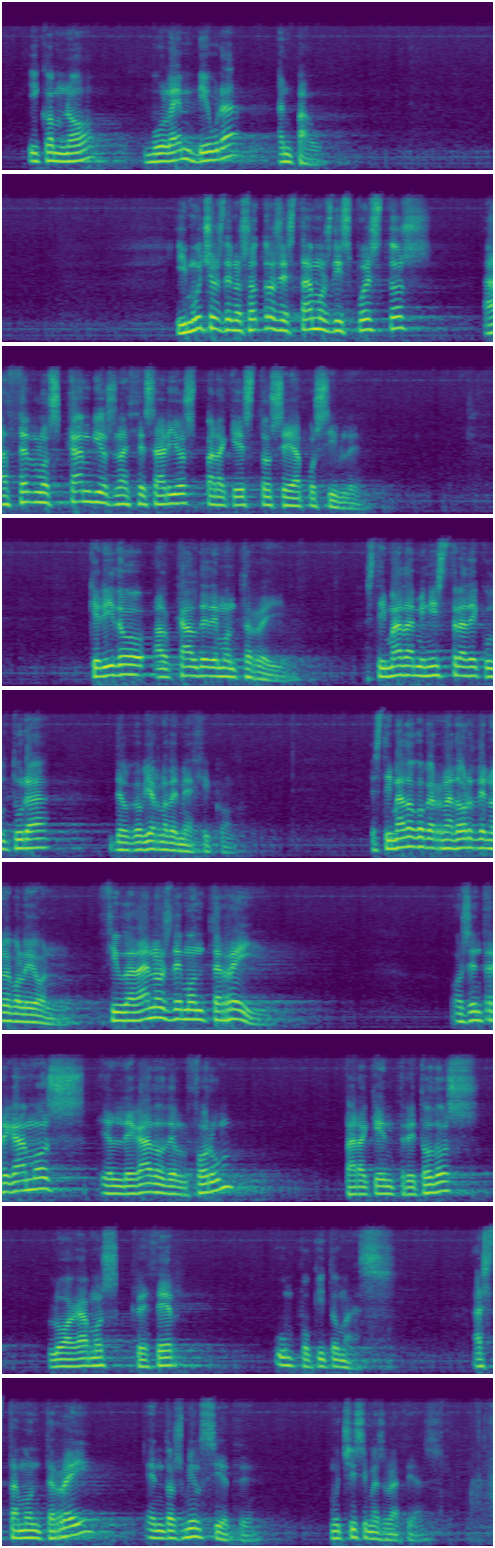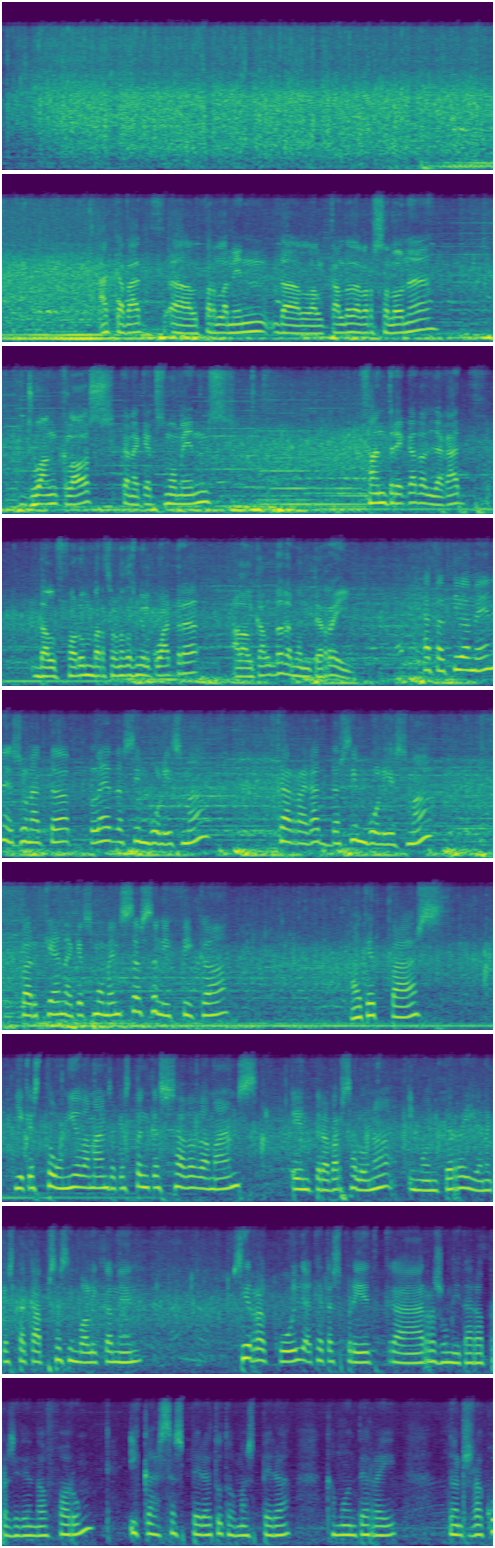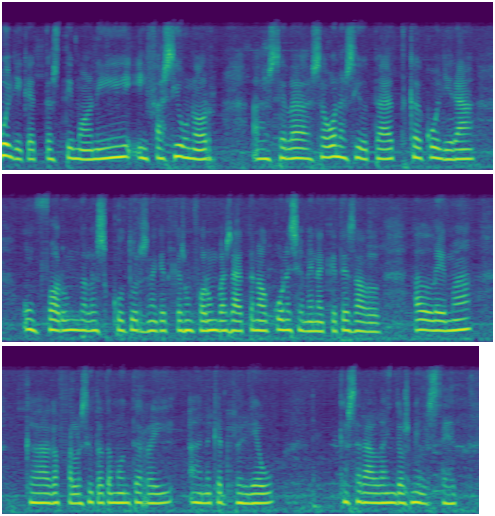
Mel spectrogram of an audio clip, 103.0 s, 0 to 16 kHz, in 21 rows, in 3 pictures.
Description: Paraules de Jordi Hereu, alcalde de Barcelona, dirigides a l'alcalde de Monterrey (Mèxic), ciutat que seria seu del Fòrum de les Cultures 2007.
Fragment extret de l'arxiu sonor de COM Ràdio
